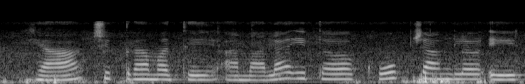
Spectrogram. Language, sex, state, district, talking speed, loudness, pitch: Marathi, female, Maharashtra, Gondia, 80 wpm, -21 LUFS, 215 Hz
